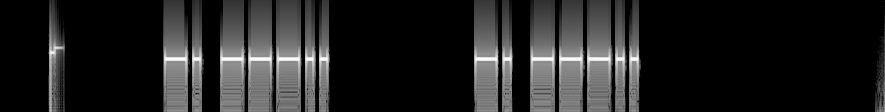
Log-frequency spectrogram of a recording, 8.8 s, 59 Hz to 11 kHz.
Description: Morse code, heard as a keyed tone, about 17 wpm, 700 Hz. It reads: N8 N8
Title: USA Call Sign Prefixes - Repeated 2x - 17wpm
